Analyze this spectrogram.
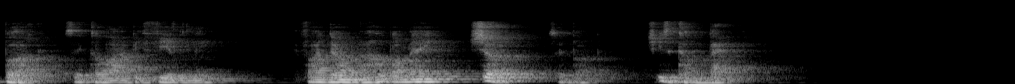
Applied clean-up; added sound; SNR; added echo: none; none; none; reverberation time 1.1 s.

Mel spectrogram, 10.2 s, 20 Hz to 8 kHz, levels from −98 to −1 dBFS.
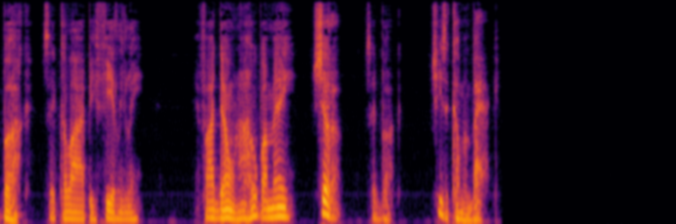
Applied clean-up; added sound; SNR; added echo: none; none; none; none.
